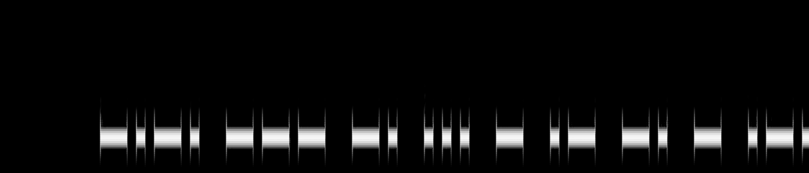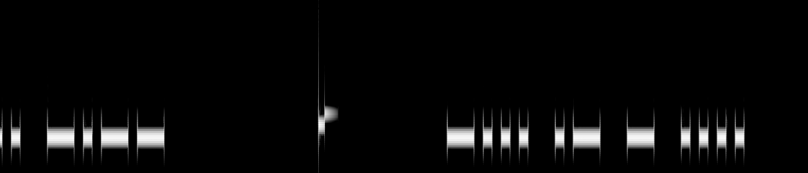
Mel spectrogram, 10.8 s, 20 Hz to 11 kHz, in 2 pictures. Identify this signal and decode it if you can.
Morse code, heard as a keyed tone, about 21 wpm, 700 Hz. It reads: CONSTANTLY BATH
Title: Sentences from Top 1600 Words - New Word Drill Alt - 20wpm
